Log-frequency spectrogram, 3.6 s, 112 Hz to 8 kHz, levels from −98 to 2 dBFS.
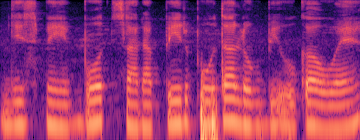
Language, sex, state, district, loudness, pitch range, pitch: Hindi, female, Arunachal Pradesh, Lower Dibang Valley, -22 LUFS, 170-190 Hz, 180 Hz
